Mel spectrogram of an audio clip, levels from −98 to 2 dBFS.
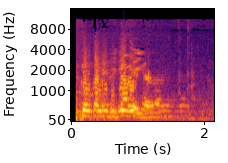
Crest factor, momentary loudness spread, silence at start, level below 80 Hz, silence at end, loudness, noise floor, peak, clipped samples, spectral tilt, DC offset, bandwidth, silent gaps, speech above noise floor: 14 dB; 15 LU; 0.05 s; -38 dBFS; 0.15 s; -12 LUFS; -34 dBFS; 0 dBFS; under 0.1%; -7 dB/octave; under 0.1%; 11 kHz; none; 23 dB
